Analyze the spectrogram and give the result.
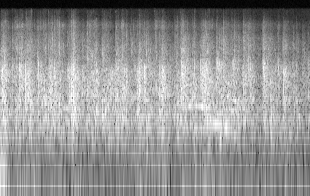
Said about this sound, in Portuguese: Fica de pé nesse momento e aplauda Jesus.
